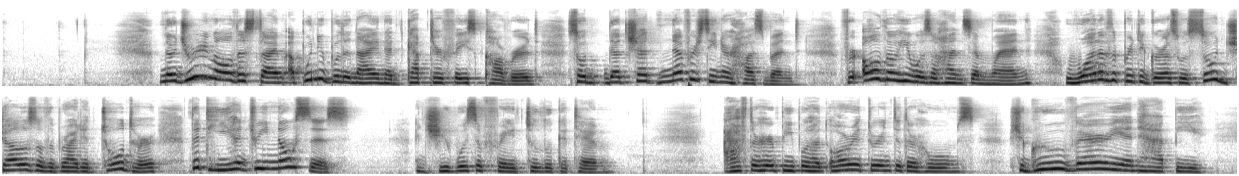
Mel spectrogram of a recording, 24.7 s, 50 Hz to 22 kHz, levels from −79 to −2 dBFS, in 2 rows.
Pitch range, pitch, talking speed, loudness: 185-270 Hz, 220 Hz, 165 wpm, -15 LUFS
